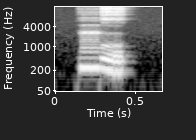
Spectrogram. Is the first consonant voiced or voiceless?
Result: voiced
